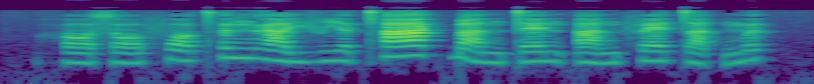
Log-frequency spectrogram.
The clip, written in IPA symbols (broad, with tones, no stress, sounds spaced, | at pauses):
h ɔ˨˩ s ɔ˨˩˦ f ɔ˨˩˦ t̪ʰ ə˧ ŋ ɣ a˨˩ j v i˨˩ ə̯ t̪ʰ aː˦˥ k̚ ɓ a˨˩ n t̪ ɛ˧ n ʔ a˨˩˦ n f ɛ˧ t̪ a˨˩ t̚ m ə˦˥ k̚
